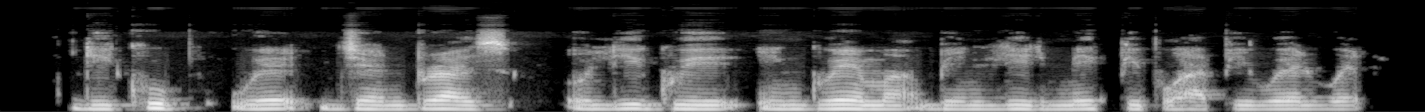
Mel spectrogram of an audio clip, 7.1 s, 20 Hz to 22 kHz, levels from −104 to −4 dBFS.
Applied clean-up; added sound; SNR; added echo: none; none; none; none.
